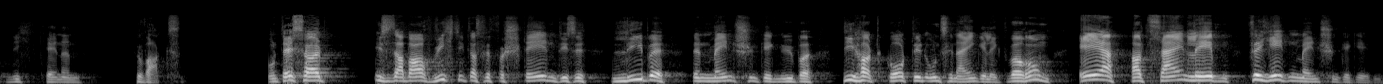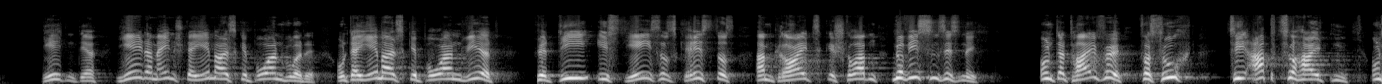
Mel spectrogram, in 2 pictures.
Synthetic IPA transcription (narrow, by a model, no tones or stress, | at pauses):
nɪçtkʰɛnən | t͡suva̰ksn̩ | ʊnt̚d̥ɛshalp | ɪstɛsaːbɐaʊxv̥ɪçtɪçd̥asviːɐfɛɐʃteːəndiːzə | liːbəd̥eːnmɛnʃn̩ɡeːɡŋ̩yːbɐ | d̥iːɦatɡ̥ɔtɪnʊnshɪnaɪnɡəleːk̚tvaʁʊm | ʔeːɐhatsaɪnleːbm̩fyːɐjeːdn̩mɛnʃn̩ɡəɡḛːbm̩ | jeːdn̩deːɐ | jeːdɐmɛnʃd̥eːɐjeːmaːlsɡ̥əboːʁənvʊɐɾə | ʊnt̚d̥eːɐjeːmaːlsɡ̥əboːʁənvɪɐt | fyːɐd̥iːɪstjeːzʊskʁ̥ɪstʊs | amkʁ̥ɔʏt͡sɡ̥əʃtɔɐbm̩nuːɐvɪsn̩ziːs̬nɪçt | ʔʊnt̚d̥eːɐtʰɔʏfl̩fɛɐzuːxt | siːʔapt͡suɦaltn̩ | ʊn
